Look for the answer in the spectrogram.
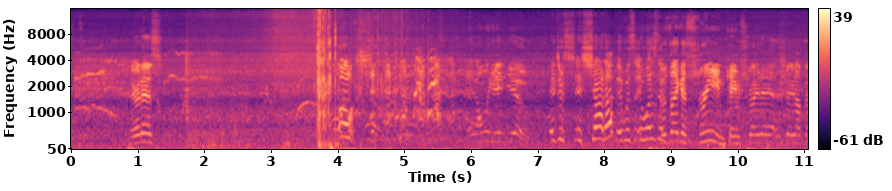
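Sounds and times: water rushing in channel: 0:02.0 - 0:06.4
loud water splash: 0:02.1 - 0:06.0.

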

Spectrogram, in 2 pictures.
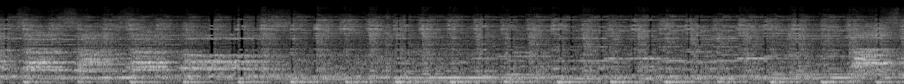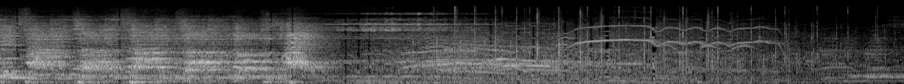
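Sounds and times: children's choir singing: 0:00.0 - 0:03.0, 0:08.4 - 0:12.4
crowd cheering: 0:13.0 - 0:17.9.

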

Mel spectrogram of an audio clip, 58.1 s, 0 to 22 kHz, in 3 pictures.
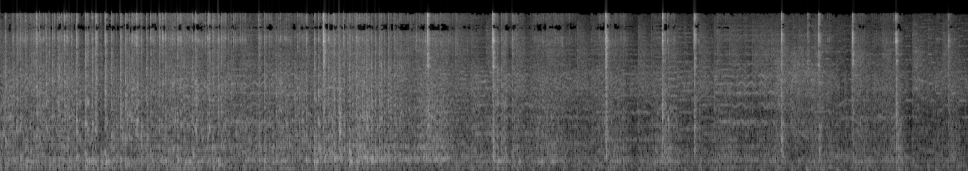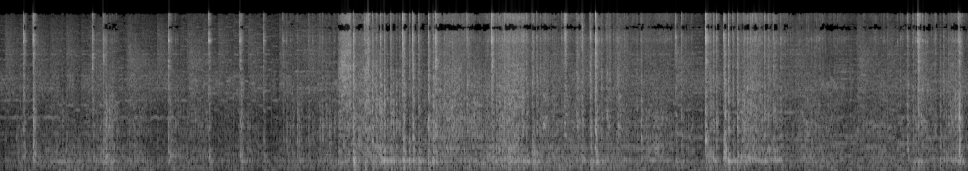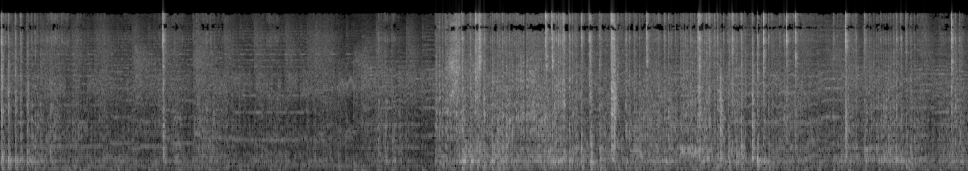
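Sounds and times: background music: 0:00.0 - 0:58.0
spinning tops whirring and clacking: 0:00.0 - 0:58.0.

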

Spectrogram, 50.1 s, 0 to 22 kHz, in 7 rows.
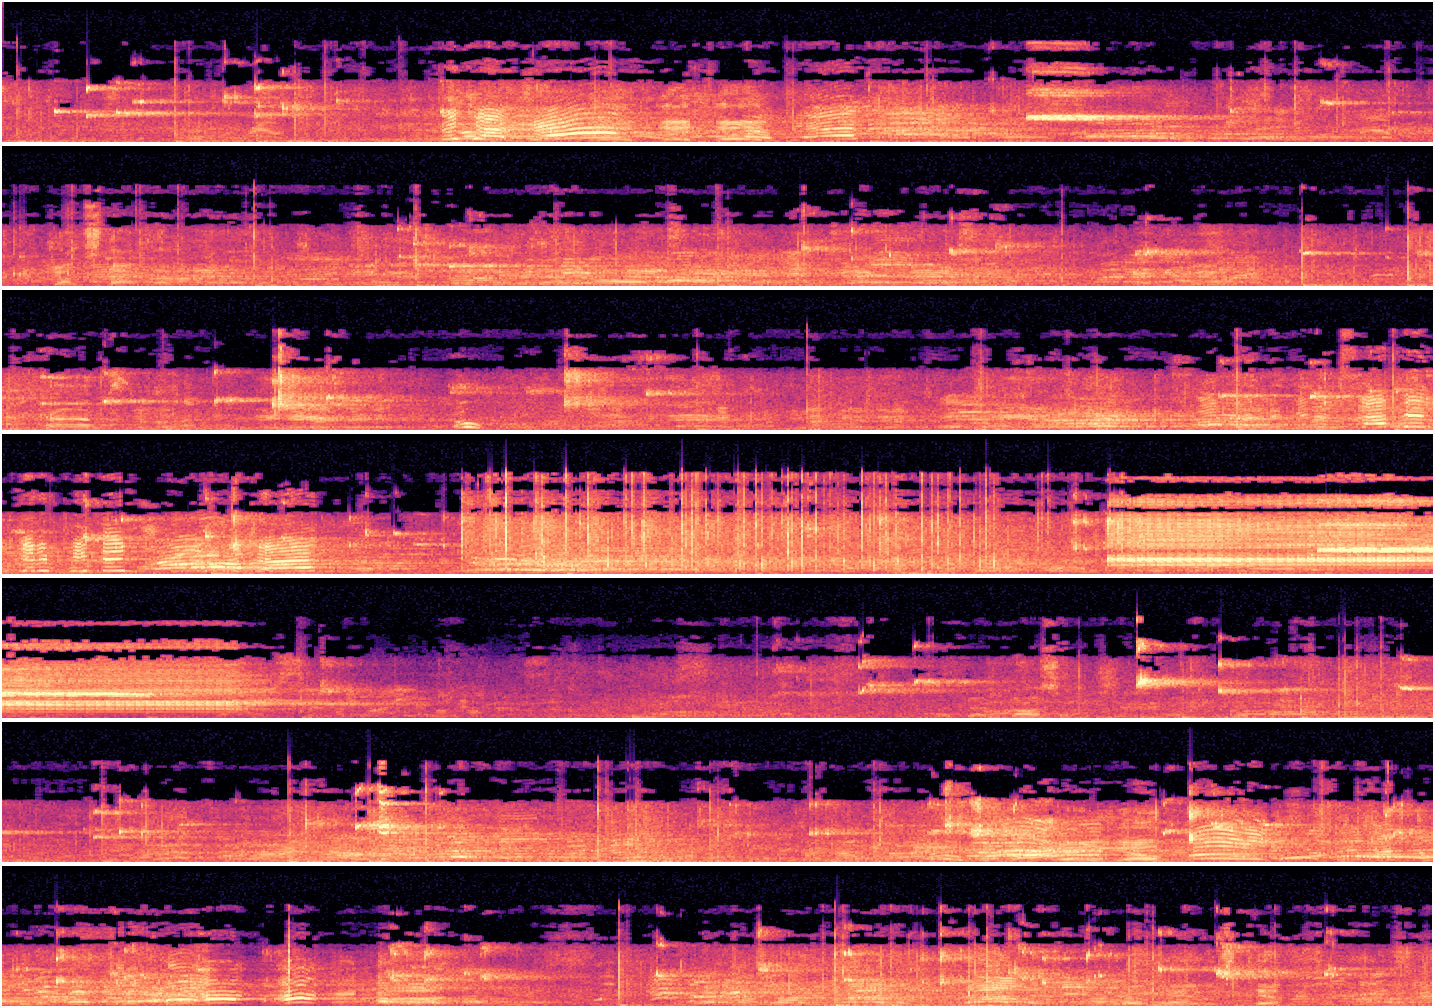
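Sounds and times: crowd voices: 0:00.0 - 0:50.0
scoreboard buzzer: 0:27.0 - 0:30.4.

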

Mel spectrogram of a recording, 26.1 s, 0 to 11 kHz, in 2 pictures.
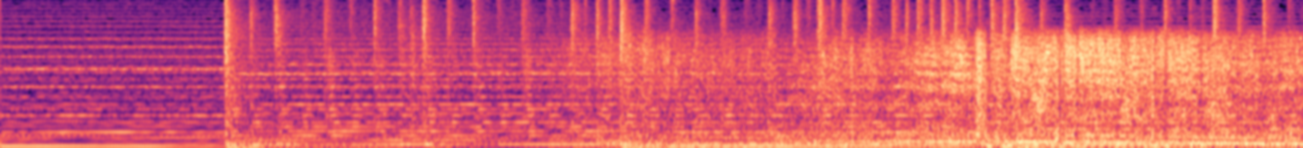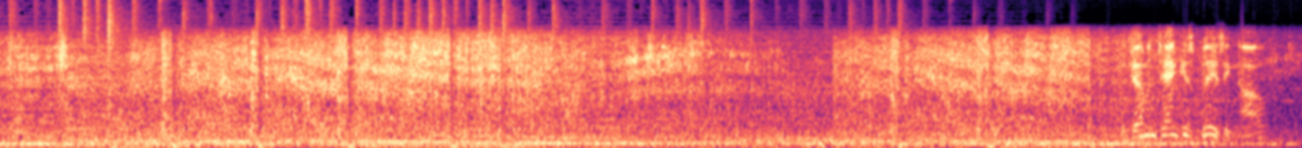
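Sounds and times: propeller aircraft droning past: 0:00.0 - 0:26.0
film soundtrack crackle and clicks: 0:02.2 - 0:25.3.

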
